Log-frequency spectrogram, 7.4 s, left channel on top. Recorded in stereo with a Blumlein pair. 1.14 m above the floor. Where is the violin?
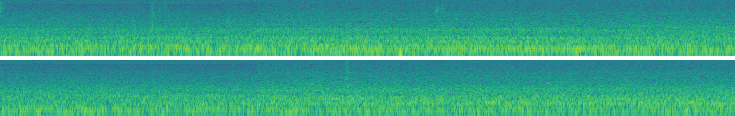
No violin in this recording.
